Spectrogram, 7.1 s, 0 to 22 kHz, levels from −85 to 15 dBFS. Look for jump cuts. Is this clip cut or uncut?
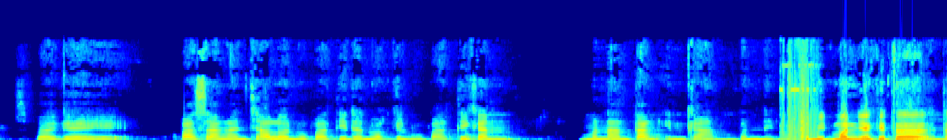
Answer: cut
